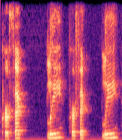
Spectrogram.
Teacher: make a stopped t so i'm gonna it'll sound like per i'm not gonna really say that t i'm gonna just stop my k very short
